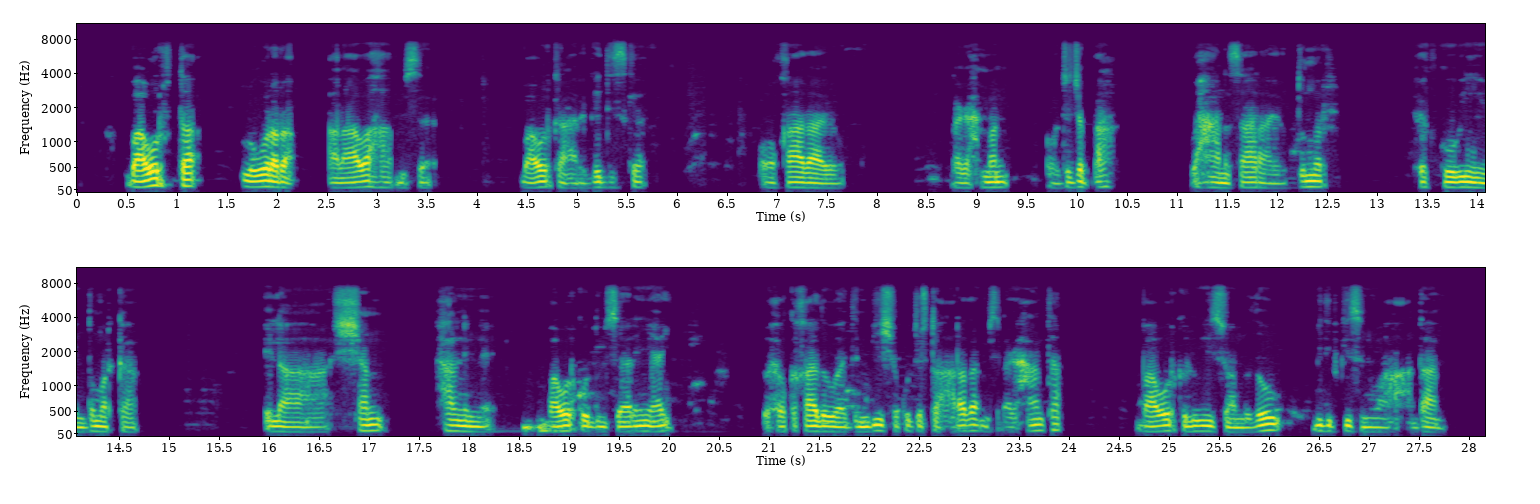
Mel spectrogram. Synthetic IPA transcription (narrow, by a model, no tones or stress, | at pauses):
baːwʊːrt̪ʰɐ | lʊɣʊɾɐɾɔ | ʔɐlaːβɐɦɐmɪsɛ | baːwʊːrkʰɐʕɑɾɐɡɐd̪ɪskʰɐ | ʔɔːqɑːðaːjɔ | ɖɐɣɑħmɐn | ʔɔːt͡ʃɐt͡ʃɐbɐh | wɑħɑːnɐsaːɾaːjɔd̪ʊmɐr | ħɛkkʰɔːβɐnjɪhiːnd̪ʊmɐrkʰɐ | ʔɪlaːʃɐn | hɐlnɪnɛ | baːwɔːrkʰɐud̪ʊlsaːɾɐnjɐɦɛj | wɑħuːkʰɐqaːðɛwɑːd̪ɐmbiːʃɐkʰʊt͡ʃɪrt̪ʰɔʕɑ̰ɾʔɐðɐmɪsɛɖɐɣɑħaːnt̪ʰɐ | baːwɔːrkʰɐlʊɣiːswamɔðɔwmɪðɪbkʰiːsnɐwɑːhɐ̰ʔɑ̰d̪aːn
